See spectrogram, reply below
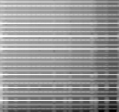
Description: Goron Dance; Link doing the Goron Dance ("A" pose) (also used as the begin-fight bell in OOA); Zelda Oracle

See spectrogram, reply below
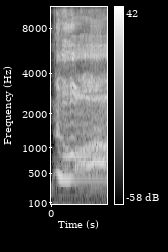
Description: KO; Ganondorf knocked off the stage

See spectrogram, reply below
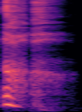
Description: Lose Grip; Link; BOTW; Breath of the Wild

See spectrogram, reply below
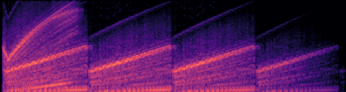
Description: Mirror Shield Absorb; The Mirror Shield absorbing Twinrova's blasts (edited to fade out)

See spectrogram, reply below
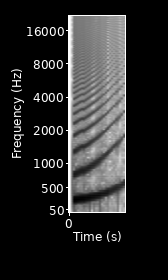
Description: Enemy Jump; An enemy jumping

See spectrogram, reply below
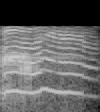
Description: Peahat Drop

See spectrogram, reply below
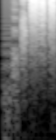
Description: Rock Shatter; A rock (or pot, skull, etc.) shattering

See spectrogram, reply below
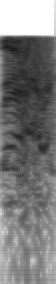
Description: Bubble Hit

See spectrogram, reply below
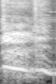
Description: Hurt; Yuga getting hurt; Zelda

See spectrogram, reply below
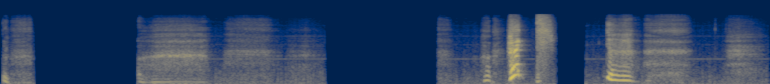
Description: Sneeze Full; Adult Link

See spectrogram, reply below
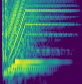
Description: Pause Menu Equip; Equip an item (Recorded)

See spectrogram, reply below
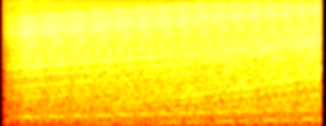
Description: Power Up; Receive a power-up

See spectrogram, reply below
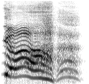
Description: Shield Break; shield breaks; Link's shield breaks; Skyward Sword; zelda

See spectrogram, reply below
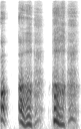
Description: Link Panic Catch; Link panicking to catch Zelda; Skyward Sword

